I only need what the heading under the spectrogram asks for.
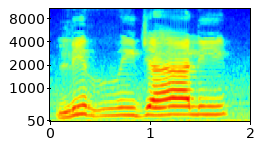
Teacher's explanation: را کے نیچے زیر ہے، اس کو باریک پڑھیں گے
